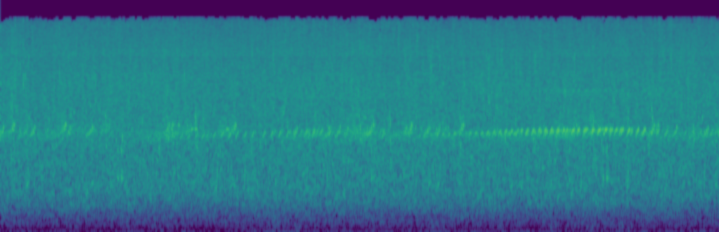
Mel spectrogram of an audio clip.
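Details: Kajika frog calling in a clear mountain stream: a thin, bird-like trill of rapid pulsed notes at an even high pitch, swelling louder toward the end, over steady rushing water.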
